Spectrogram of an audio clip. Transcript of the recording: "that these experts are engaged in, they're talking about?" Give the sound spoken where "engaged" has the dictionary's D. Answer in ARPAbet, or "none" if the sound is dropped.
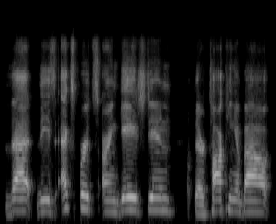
D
